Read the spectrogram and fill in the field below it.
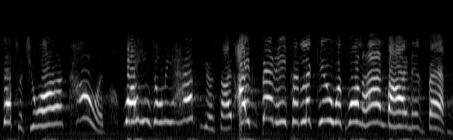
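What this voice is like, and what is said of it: Raised, shouting voice. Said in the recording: “raising your voice? ... Certainly I'm raising my voice. ... She starts at that pitch.”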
